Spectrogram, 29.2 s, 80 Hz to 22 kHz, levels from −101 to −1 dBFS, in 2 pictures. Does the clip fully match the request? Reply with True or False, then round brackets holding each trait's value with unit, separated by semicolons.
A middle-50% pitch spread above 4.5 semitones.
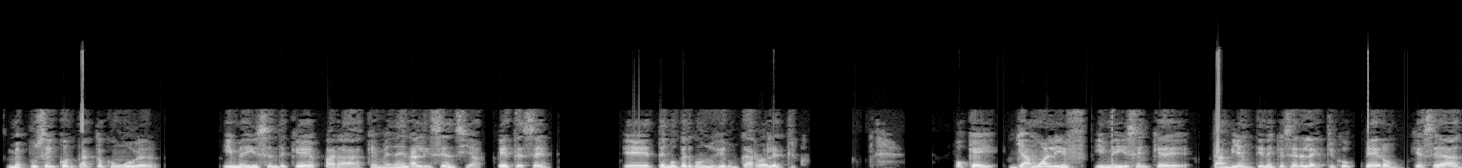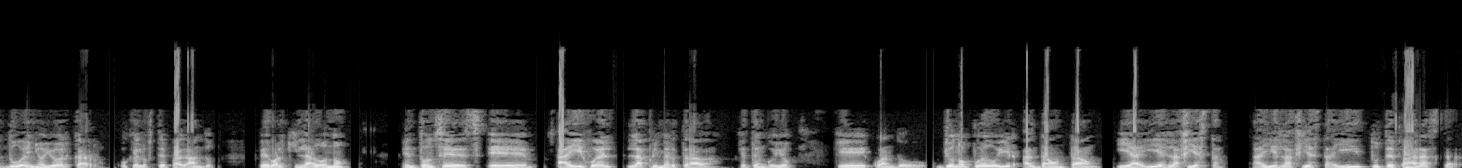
False (3.8 semitones)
